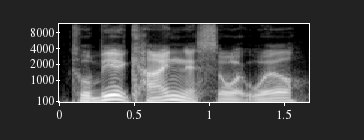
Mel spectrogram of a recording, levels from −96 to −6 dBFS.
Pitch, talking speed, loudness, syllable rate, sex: 120 Hz, 250 wpm, -17 LUFS, 5.3 syllables/s, male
